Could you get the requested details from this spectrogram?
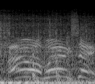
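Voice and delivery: high shouted command to move; barked order. Acted. Soldier urging troops through the gate, shouted order. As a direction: hurry the men along.

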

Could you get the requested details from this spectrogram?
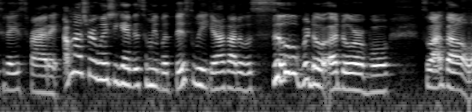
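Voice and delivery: usual speaking voice

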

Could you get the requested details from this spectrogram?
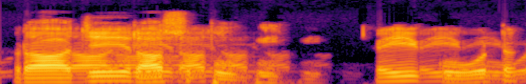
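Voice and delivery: usual speaking voice

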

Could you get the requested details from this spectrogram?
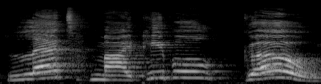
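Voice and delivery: long, loud, slow demand; yelled plea. Acted. Moses demanding Pharaoh free his people, loud. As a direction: call it out strong and drawn out. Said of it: "yelled Moses".

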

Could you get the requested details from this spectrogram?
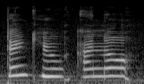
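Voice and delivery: a coy female creature, giddy; squeaky creature voice. Acted. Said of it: "that was horrible voices".

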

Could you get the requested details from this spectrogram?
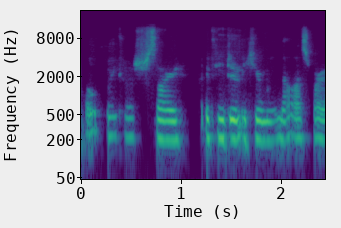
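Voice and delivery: ordinary talk

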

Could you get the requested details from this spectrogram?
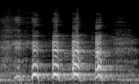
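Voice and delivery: a sudden high burst of laughter. Real, not acted. Preacher laughing at her own mob money joke, high and bright. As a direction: laugh out loud, amused at yourself.

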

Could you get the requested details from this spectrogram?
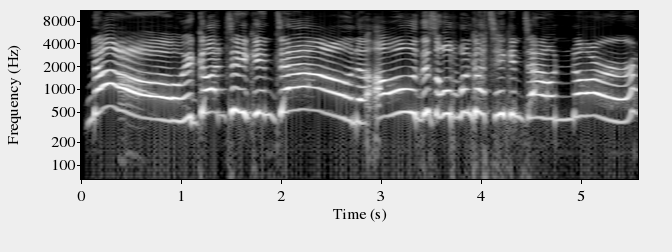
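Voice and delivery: loud, high, drawn-out wail; over-the-top howl of dismay. Acted. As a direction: cry out in mock anguish, dragging the words. Dismay at finding video taken down.

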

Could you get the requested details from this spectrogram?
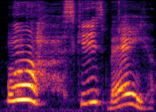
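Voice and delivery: a slow, loud yawn pulling the words out. Real, not acted. Tired crafter apologising to Jacqueline through a yawn. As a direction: let a yawn swallow the apology. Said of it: "Oh, stop yawning".

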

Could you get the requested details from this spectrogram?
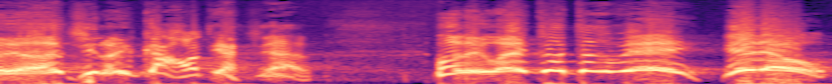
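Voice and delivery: very high frantic shouting; hammed-up terror, voice at the top; panicked king. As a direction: cry out in alarm, racing and shrieking. Acted king panicking at the angel.

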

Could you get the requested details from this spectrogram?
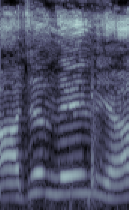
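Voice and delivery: loud, high insistent shout; shouting demand. Real, not acted. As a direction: yell it to demand the truth. Demanding truth about spiciness.

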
